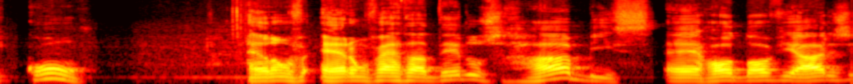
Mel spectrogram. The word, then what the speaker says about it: Caen: Eles precisavam desembarcar na praia, vencer as defesas da praia, conquistar as cidades de Caretã e Com se escreve Caen, né, em português literalmente, mas se pronuncia Com.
